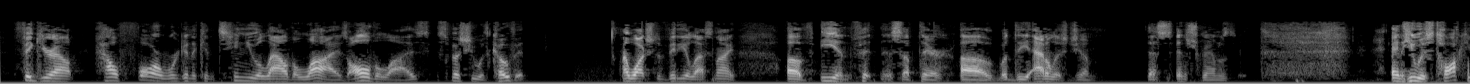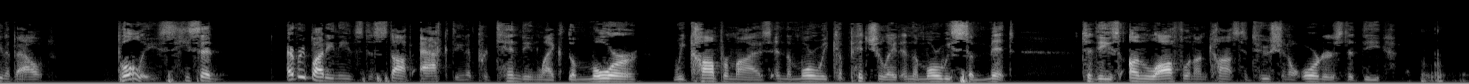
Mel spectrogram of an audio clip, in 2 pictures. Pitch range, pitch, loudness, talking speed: 125-155 Hz, 135 Hz, -24 LUFS, 150 wpm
